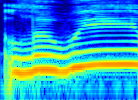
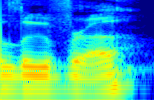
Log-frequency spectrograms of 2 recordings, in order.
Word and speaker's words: Louvre: continue calling it The louvra okay Joe keep it in yeah I was going to say I think the r is silent it's just the Lou that was a secret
